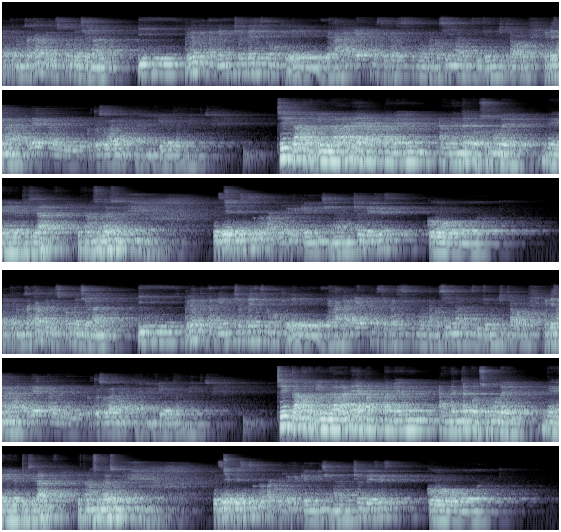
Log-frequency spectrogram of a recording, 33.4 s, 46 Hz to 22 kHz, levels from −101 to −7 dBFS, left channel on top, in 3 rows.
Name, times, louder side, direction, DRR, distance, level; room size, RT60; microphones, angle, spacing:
voice 1, 0.0-2.0 2.7-15.0 24.7-26.0 26.5-30.0 30.8-32.0, equal, 15° right, -10 dB, 3.0 m, -31 dB
voice 2, 16.6-19.6 19.9-21.5 21.9-23.3 23.8-24.7, right 1 dB, 70° right, -7 dB, 2.7 m, -25 dB
25.5 x 10.0 x 2.6 m, 2.8 s
head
